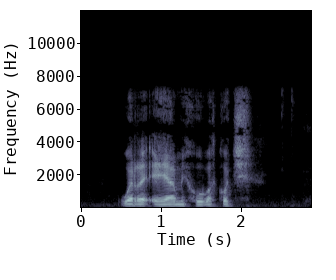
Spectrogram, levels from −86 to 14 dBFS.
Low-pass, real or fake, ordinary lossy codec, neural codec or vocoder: 7.2 kHz; real; MP3, 96 kbps; none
